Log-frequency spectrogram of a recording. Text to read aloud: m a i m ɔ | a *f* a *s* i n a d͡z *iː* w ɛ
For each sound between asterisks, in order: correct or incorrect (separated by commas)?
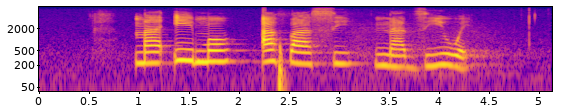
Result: correct, correct, correct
